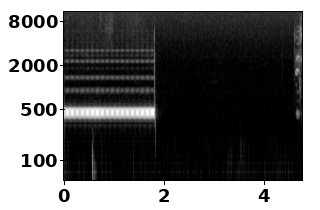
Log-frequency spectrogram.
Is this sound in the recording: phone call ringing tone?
yes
